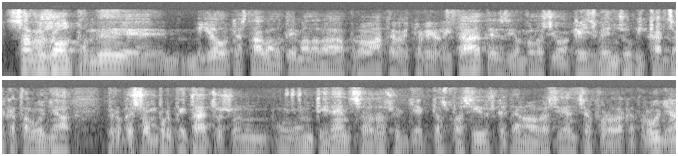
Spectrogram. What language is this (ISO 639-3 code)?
cat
